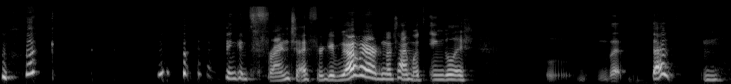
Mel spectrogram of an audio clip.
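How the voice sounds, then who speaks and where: A woman hosts a livestream as a non-lawyer commentator, haltingly reading legal filings aloud and chatting about them informally and self-deprecatingly. Her voice is fairly high-pitched and very animated.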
